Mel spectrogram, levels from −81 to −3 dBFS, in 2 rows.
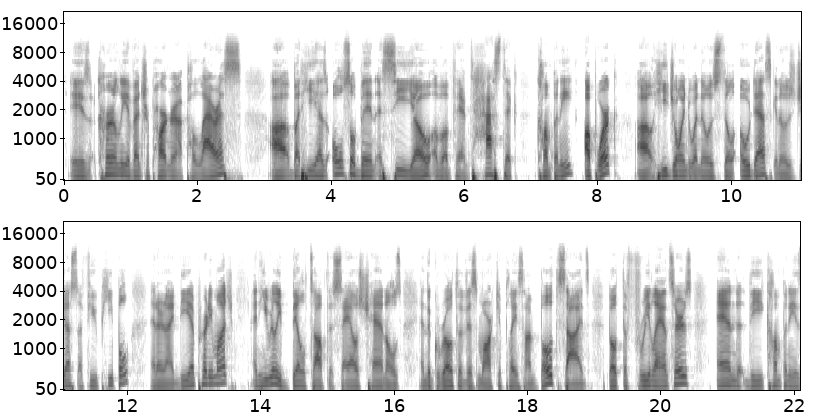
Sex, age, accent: male, 10-29, American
